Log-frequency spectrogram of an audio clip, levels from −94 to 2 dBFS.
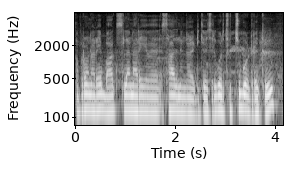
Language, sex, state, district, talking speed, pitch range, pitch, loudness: Tamil, male, Tamil Nadu, Kanyakumari, 160 wpm, 115-130 Hz, 120 Hz, -13 LUFS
